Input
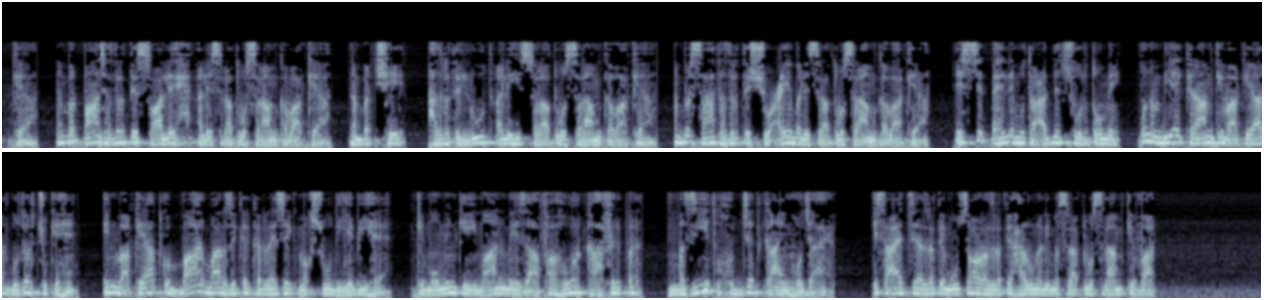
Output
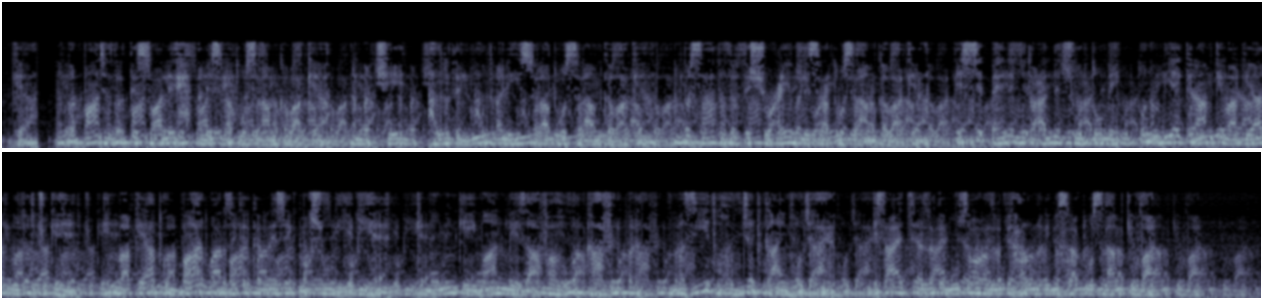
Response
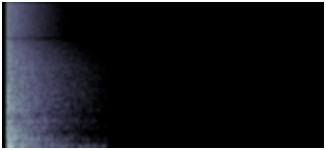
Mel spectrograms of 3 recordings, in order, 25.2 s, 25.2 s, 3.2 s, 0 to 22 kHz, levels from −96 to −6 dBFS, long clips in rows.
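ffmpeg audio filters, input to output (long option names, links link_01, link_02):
-filter_complex "[0:a]areverse,acompressor=threshold=-32dB:ratio=4,areverse,asplit=2[link_01][link_02];[link_02]adelay=461,lowpass=frequency=1400:poles=1,volume=-4dB,asplit=2[link_03][link_04];[link_04]adelay=461,lowpass=frequency=1400:poles=1,volume=0.49,asplit=2[link_05][link_06];[link_06]adelay=461,lowpass=frequency=1400:poles=1,volume=0.49,asplit=2[link_07][link_08];[link_08]adelay=461,lowpass=frequency=1400:poles=1,volume=0.49,asplit=2[link_09][link_10];[link_10]adelay=461,lowpass=frequency=1400:poles=1,volume=0.49,asplit=2[link_11][link_12];[link_12]adelay=461,lowpass=frequency=1400:poles=1,volume=0.49[link_13];[link_01][link_03][link_05][link_07][link_09][link_11][link_13]amix=inputs=7:normalize=0,volume=-6.5dB"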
